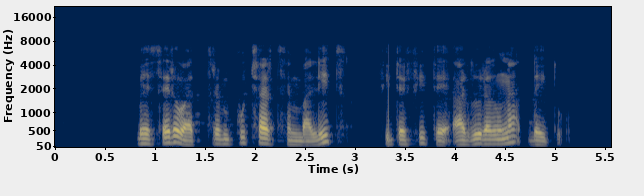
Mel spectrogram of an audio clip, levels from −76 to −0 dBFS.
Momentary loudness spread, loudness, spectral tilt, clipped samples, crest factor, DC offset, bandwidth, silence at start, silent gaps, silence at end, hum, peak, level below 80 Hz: 10 LU; -28 LUFS; -6 dB/octave; under 0.1%; 20 dB; under 0.1%; 7.6 kHz; 0.8 s; 3.11-3.21 s; 0.65 s; none; -8 dBFS; -74 dBFS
